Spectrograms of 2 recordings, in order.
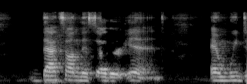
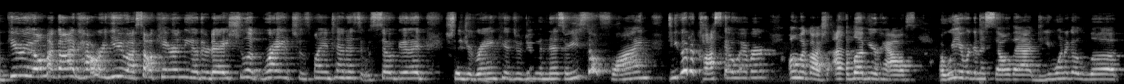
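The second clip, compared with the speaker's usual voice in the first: much higher, fast, louder rush of chatter; gushing excitement; 7 semitones higher, 4 dB louder than usual. Retold or imitated. Greeting client Gary on the phone, breathless high gushing. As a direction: gush at him without pausing for breath. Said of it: "that's how I would just wanna talk to Gary".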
